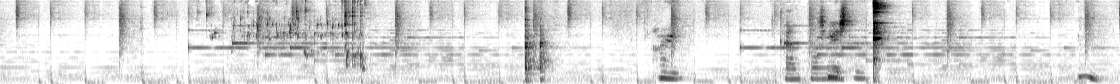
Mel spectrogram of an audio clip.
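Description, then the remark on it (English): Canned Suntory Boss Rainbow Mountain Blend double espresso with milk and sugar, unrefrigerated and at room temperature, is poured into a glass, with gurgling, dripping splashes and small clinks coming in uneven bursts over a steady, faint background. “All right, let's do this ASMR. I like the Suntory Black Coffee, so this is a little sweeter than I'm used to, but I do like this brand.”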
